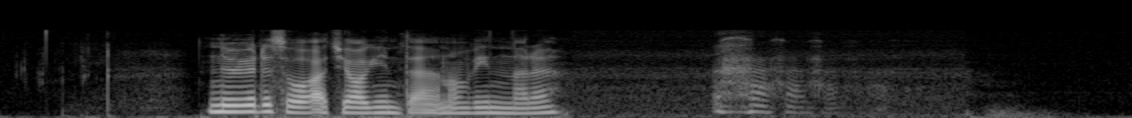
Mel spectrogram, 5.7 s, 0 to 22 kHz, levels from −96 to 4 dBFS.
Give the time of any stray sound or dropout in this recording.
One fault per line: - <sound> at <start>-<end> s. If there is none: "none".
- laugh at 3.5-4.6 s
